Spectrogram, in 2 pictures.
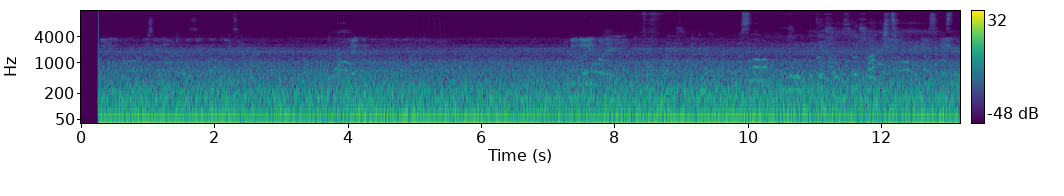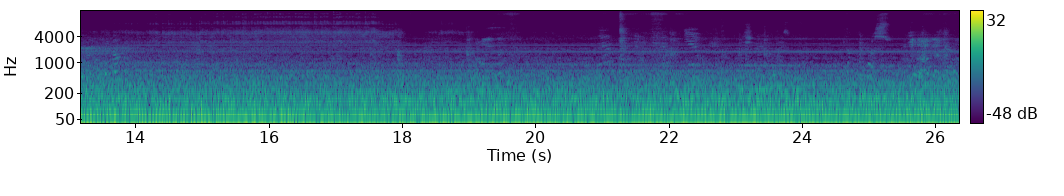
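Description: Steady running noise inside a Class 375 electric multiple unit at speed: a continuous low rumble of wheels on rail and cabin noise. It starts suddenly just after the beginning and holds level throughout.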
